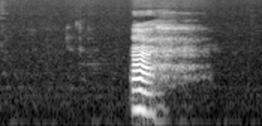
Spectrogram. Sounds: Sigh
